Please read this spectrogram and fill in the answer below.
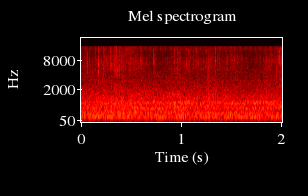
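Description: A steady, even hiss with no distinct events: background room noise.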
